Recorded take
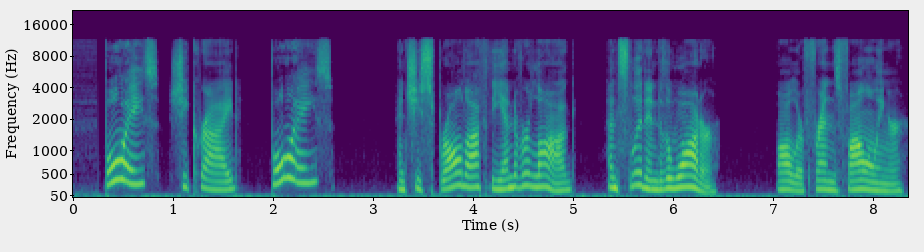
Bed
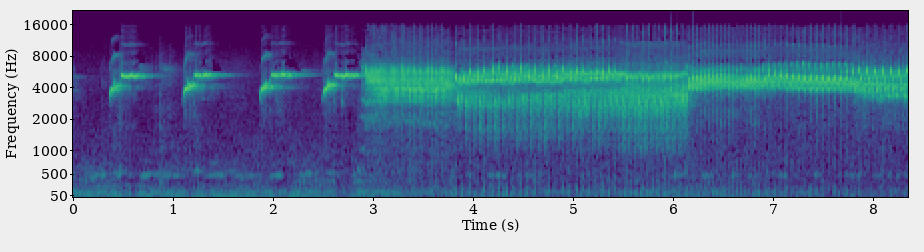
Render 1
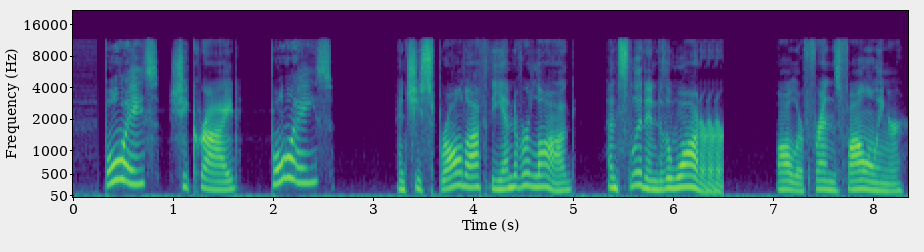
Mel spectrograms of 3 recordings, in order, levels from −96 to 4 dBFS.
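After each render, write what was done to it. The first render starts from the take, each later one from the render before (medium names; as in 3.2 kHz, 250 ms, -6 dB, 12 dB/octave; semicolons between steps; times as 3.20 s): 0.61–2.13 s: small resonant body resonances 1.3/2.4 kHz, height 13 dB, ringing for 25 ms; 6.25 s: stutter in place 0.08 s, 3 plays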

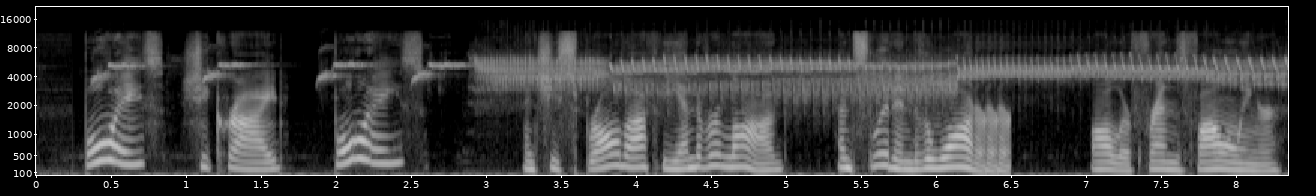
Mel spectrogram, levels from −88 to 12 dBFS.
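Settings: add bed -8.5 dB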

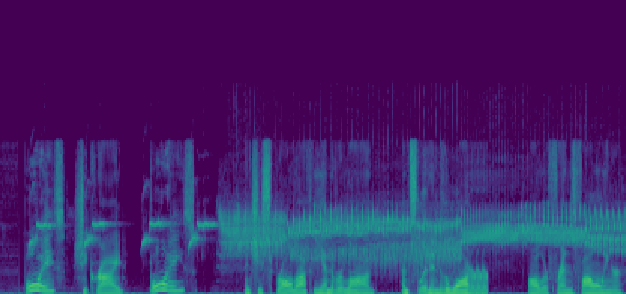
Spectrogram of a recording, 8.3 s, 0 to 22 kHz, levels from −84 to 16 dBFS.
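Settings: no audible change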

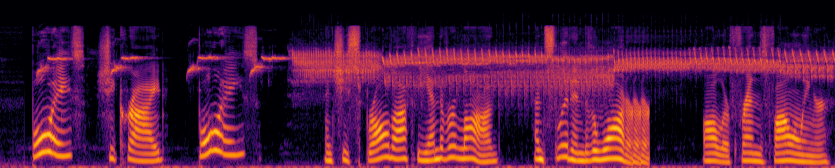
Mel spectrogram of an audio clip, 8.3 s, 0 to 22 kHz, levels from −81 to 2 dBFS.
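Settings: trim +4 dB; peak limiter -1 dBFS, peak gain reduction 1.5 dB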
